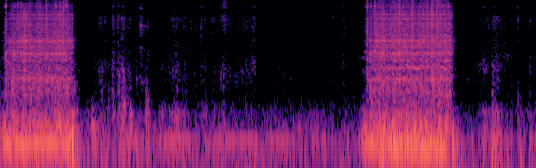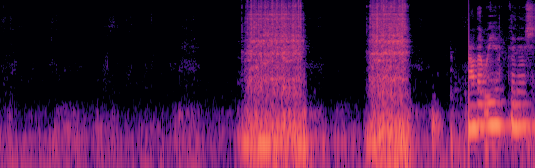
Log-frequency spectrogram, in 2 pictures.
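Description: Sewing machine top-stitching a curved seam through fabric in four short runs: one at the start, one about four seconds in, and two close together near the end. Each run stops while the fabric is turned under the presser foot.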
